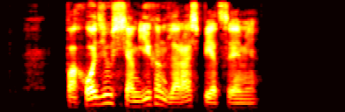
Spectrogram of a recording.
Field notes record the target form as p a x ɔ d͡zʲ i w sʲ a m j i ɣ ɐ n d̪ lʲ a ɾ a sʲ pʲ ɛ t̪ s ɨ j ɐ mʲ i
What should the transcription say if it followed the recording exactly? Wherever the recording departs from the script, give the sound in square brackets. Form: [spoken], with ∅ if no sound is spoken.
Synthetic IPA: p a x ɔ d͡zʲ i w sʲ a m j i ɣ ɐ n d̪ lʲ a ɾ a sʲ pʲ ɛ t̪ s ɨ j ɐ mʲ i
